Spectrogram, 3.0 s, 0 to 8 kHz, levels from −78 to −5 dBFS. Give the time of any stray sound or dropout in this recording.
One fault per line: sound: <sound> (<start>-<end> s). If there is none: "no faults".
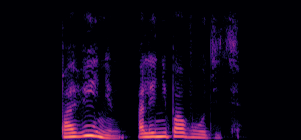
no faults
